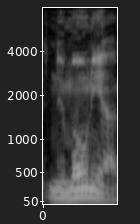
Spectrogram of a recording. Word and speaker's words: pneumonia: 자, 위에 있는 세 단어는 parole, 가석방, 그다음에 salient, 두드러진, 그다음에 pneumonia, 피는 묵음입니다.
